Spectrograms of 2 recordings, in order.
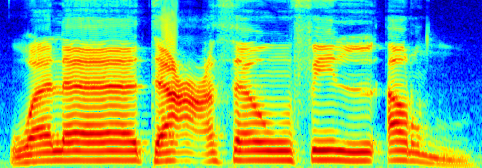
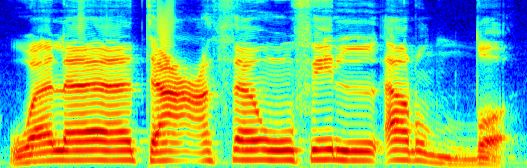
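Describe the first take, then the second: First: The final consonant stops cleanly without echo. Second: The final consonant ends with a bouncing echo. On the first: The speaker calls it right. "without adding any sort of qalqala" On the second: The speaker calls it wrong. "here is the mistake that you should avoid"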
